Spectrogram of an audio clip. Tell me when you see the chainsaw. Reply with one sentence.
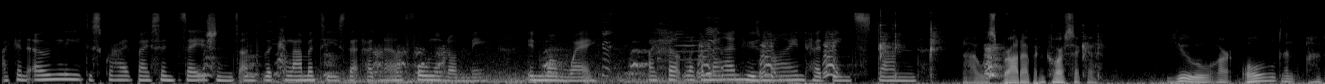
You can't hear the chainsaw here.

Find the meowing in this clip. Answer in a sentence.
You can hear the meowing from 6.0 to 7.2 s.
